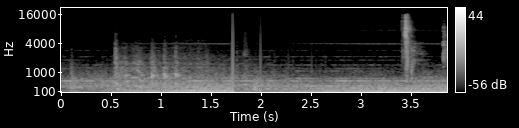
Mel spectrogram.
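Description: Vehicle engine starting in Cataclysm DDA: a loud, steady engine rumble cuts out briefly near the middle, then builds back up and runs on, with a short bright click near the end.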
